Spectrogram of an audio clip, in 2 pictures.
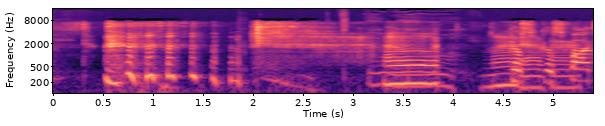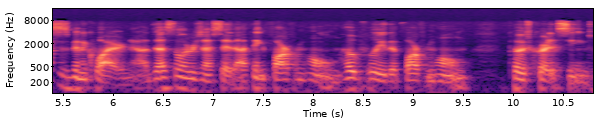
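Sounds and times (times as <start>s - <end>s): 
rhythmic laughter: 0.5s - 2.7s
short voiced exclamation: 3.1s - 5.3s
speech: 4.6s - 10.7s.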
